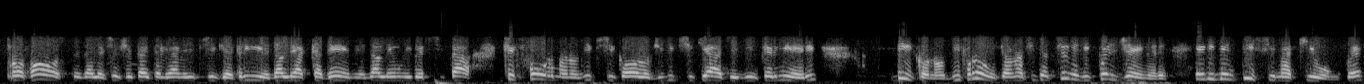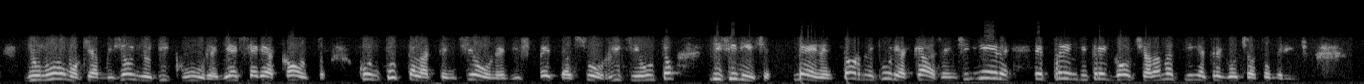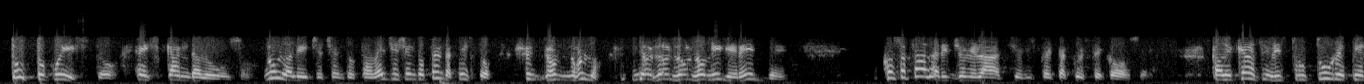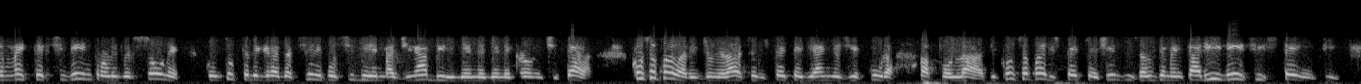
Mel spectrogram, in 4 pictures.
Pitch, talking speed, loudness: 260 Hz, 145 wpm, -24 LUFS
